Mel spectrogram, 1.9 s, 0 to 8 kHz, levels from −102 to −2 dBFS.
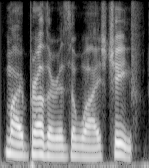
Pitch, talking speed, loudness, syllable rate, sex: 145 Hz, 195 wpm, -15 LUFS, 4.1 syllables/s, female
